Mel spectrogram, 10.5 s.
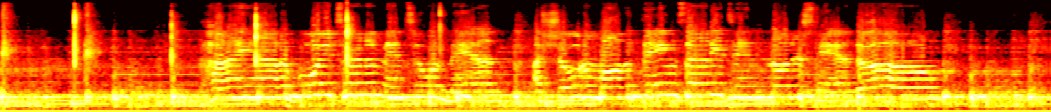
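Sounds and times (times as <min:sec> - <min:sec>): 
finger snapping: 0:00.0 - 0:01.9, 0:02.5 - 0:02.8, 0:03.5 - 0:03.7
speech: 0:02.2 - 0:10.4.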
